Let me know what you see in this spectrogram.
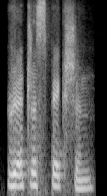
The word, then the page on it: retrospection: Indian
